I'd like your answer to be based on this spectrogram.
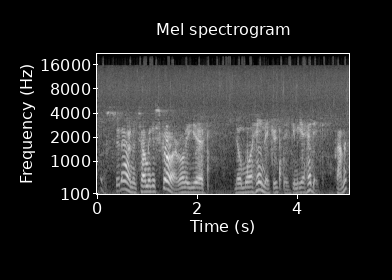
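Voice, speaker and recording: A man's voice: medium pitch, animated, fairly quick, natural voice. An actor playing a big, good-natured working-class tough guy in a 1940s radio drama, talking in ungrammatical street slang. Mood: gruffly friendly. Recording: noisy vintage 1940s radio recording.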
